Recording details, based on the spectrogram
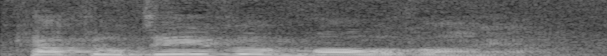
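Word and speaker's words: Kapildeva Malaviya: How do you pronounce that? Kapildeva Malavaya.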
